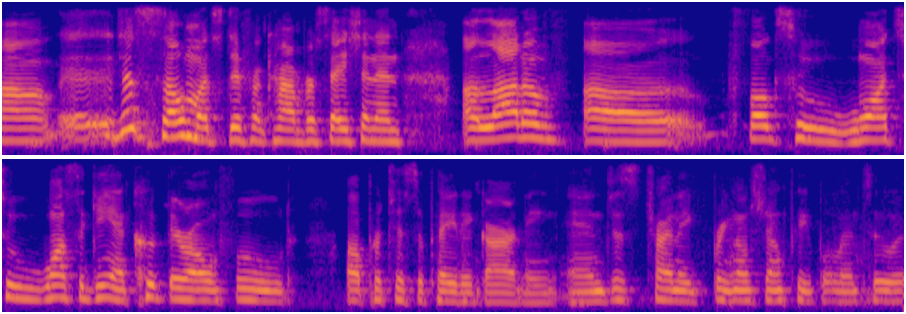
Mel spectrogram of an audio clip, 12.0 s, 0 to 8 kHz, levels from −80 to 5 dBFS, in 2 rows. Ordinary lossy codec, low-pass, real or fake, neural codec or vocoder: Opus, 24 kbps; 7.2 kHz; real; none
